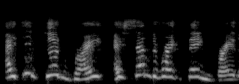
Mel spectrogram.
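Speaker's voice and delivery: put-on high, hopeful girl asking for approval; eager naive girl. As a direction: fish for praise like a child. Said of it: "she's like".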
